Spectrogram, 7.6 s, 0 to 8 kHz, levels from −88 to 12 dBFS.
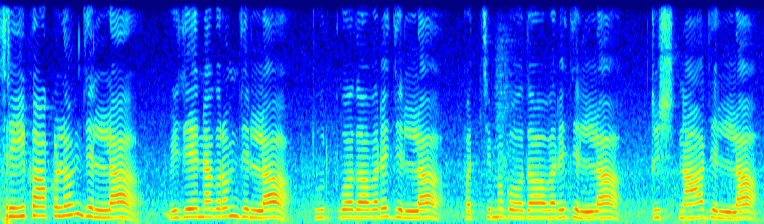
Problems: constant background noise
